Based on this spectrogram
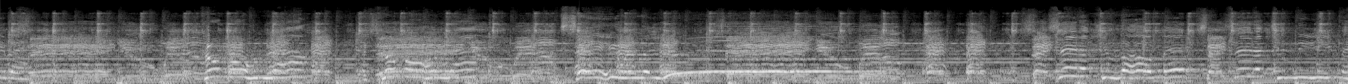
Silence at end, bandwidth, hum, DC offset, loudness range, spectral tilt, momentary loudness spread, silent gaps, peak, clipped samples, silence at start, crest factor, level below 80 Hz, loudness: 0 s; 15 kHz; none; under 0.1%; 3 LU; -4 dB/octave; 6 LU; none; 0 dBFS; under 0.1%; 0 s; 12 dB; -26 dBFS; -12 LUFS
